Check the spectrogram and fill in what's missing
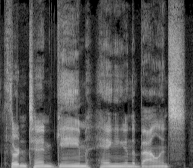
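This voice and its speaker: A man hosting a podcast, talking through game film in an animated commentary style. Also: fairly low pitch, unhurried, clean tone. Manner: animated, acts out coaches and players in quoted asides.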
